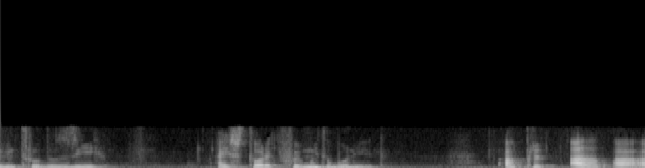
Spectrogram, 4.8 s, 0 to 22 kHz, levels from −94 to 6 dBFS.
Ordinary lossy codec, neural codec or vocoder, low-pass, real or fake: none; none; 5.4 kHz; real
